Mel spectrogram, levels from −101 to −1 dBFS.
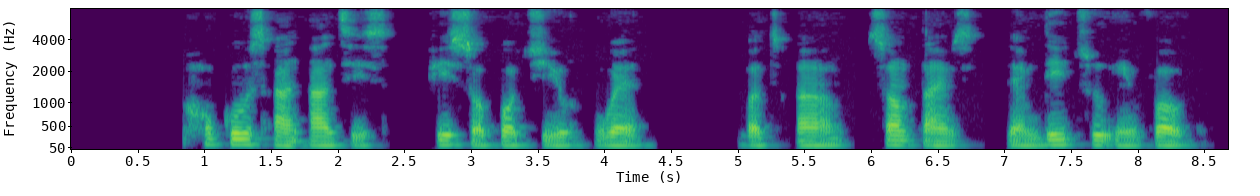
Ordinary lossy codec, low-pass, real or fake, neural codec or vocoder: none; none; real; none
